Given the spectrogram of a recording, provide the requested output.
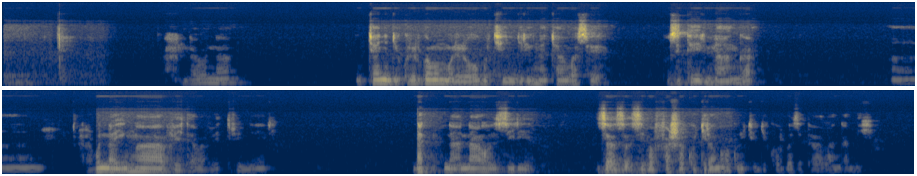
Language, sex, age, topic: Kinyarwanda, male, 25-35, agriculture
